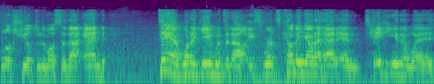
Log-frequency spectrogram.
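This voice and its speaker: Speech at a very fast pace comes through noticeable background noise. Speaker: esports caster. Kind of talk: live commentary.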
